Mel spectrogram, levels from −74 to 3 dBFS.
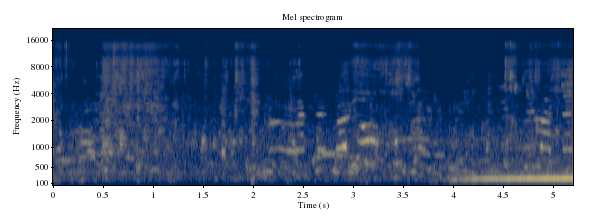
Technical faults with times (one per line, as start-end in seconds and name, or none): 0.00-5.21 noise suppressor applied to music or sounds
1.07-2.06 sound cut by the noise suppressor
3.79-3.98 sound cut by the noise suppressor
